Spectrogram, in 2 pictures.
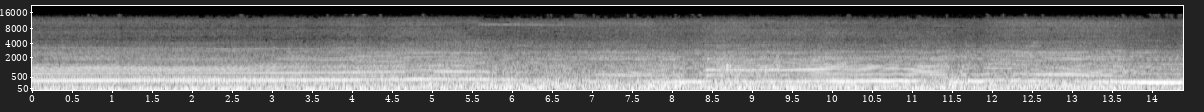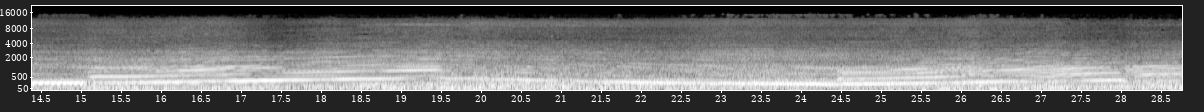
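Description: A 2009 Kawasaki ZX-6R's inline-four engine at speed on a track, heard from onboard. The engine note falls as the bike slows and climbs as it accelerates, rising twice (around the middle and again near the end), with a sudden drop in pitch near the end at a gear change. Wind rush runs underneath.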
